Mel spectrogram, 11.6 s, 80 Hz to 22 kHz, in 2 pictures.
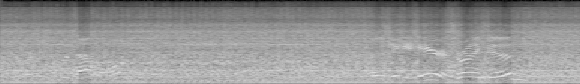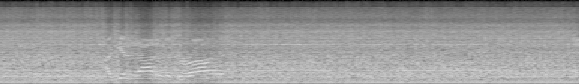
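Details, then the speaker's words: Troy-Bilt zero-turn mower, Kohler 24 hp 7000 series, after fixing fuel delivery and a wrong carburetor gasket: steady, even idle with no misses or surging, outdoor chirping; runs normally after repair. "Test it out here. Sounds good."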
